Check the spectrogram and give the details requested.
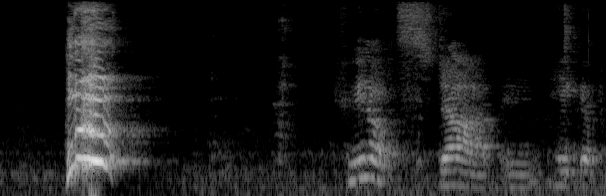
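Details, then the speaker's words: A single loud, abrupt voiced gulp followed by brief talk; a hiccup from a person who has never had hiccups this bad and cannot get rid of them. "what it's not my fault I've never had hiccups like this before how am I going to get rid of them"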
